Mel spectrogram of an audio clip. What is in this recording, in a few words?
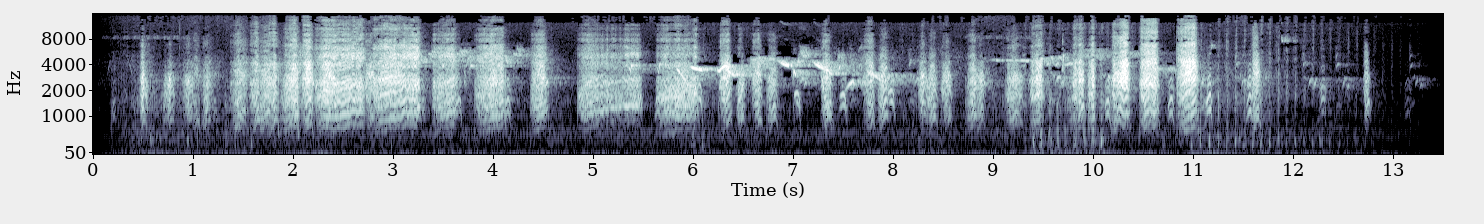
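typical harsh calls, Gray Jay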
